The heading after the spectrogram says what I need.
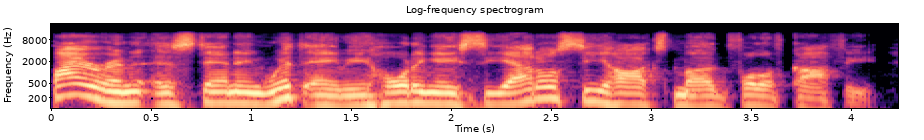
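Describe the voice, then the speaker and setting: A man's voice: medium pitch, animated, normal speed. A man reading scripted stage directions as the narrator of a sitcom table read. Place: indoors, on a video call.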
